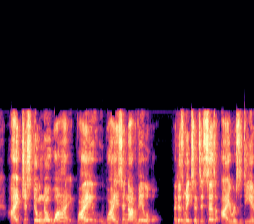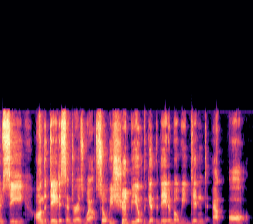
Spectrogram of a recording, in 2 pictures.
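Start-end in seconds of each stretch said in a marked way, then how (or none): 0.2-4.0 exasperated, baffled, frustrated, pitched up. Speaker unable to access data from a network, frustrated. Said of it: "I'm getting really frustrated".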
